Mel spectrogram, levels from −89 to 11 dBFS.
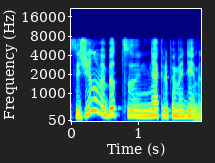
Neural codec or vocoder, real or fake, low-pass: none; real; 7.2 kHz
